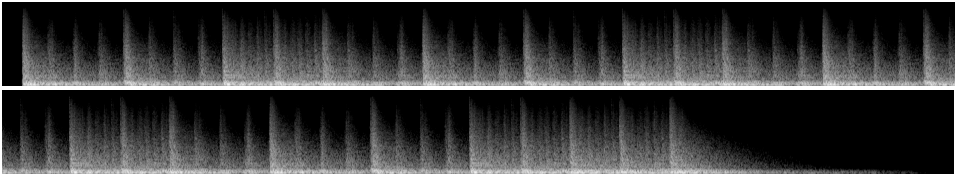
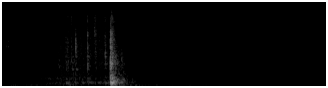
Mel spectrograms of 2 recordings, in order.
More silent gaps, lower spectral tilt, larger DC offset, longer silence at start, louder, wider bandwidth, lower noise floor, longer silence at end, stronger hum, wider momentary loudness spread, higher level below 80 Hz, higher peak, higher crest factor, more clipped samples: neither; first, -8.5 dB/octave vs -4.5 dB/octave; neither; second, 0.2 s vs 0.55 s; first, -17 LUFS vs -43 LUFS; second, 9.4 kHz vs 16 kHz; second, -63 dBFS vs -77 dBFS; second, 1.4 s vs 2 s; neither; second, 9 LU vs 20 LU; first, -22 dBFS vs -70 dBFS; first, 0 dBFS vs -20 dBFS; second, 16 dB vs 30 dB; neither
